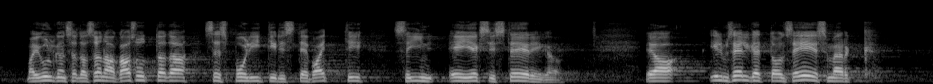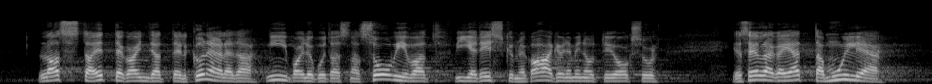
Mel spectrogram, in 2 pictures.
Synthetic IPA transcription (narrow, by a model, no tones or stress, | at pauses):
mɑjulɡense̞d̪̥ɑsɤnɑkɑsut̪ːˑɑd̪̥ɑse̞spo̞lʲiːt̪ːˑilist̪e̞bɑt̪ʲˑːi | siːne̞je̞ksist̪e̞ːɾiɡ̥ɑ̰ | jɑilmse̞lɡe̞t̪ːˑo̞nse̞eːsmærk | lɑst̪ɑe̞t̪ːe̞kɑnʲd̪̥ʲjɑt̪ːˑe̞lkɤne̞le̞d̪̥ɑniːpɑlʲːjukujd̪̥ɑsnɑd̪̥so̞ːvivɑd̪̥viːjed̪e̞jst̪̚kymnekɑɦe̞kymneminut̪ːˑijo̞ːksul | jɑse̞lːeɡɑjæt̪ːɑmulʲje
